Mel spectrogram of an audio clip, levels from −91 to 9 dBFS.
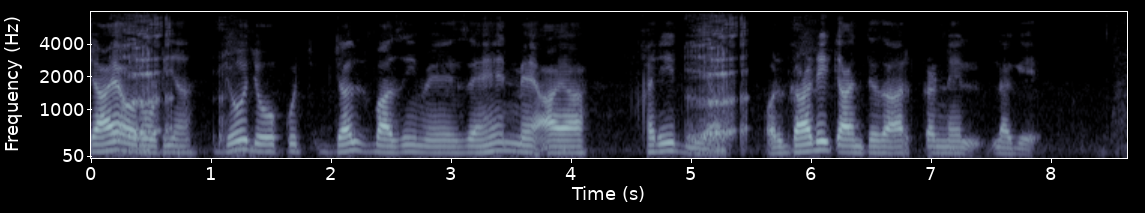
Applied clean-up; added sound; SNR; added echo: none; Burping, eructation; 14 dB; none.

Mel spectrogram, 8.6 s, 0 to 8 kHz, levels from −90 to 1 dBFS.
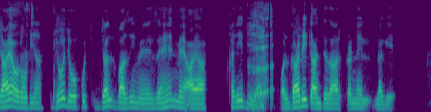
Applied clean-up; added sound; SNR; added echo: neural mask model Resemble Enhance denoiser.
